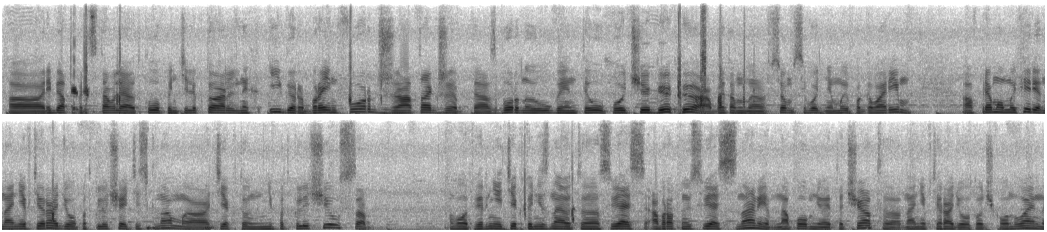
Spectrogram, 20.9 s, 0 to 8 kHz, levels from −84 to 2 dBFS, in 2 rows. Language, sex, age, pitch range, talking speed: Russian, male, 30-49, 115-150 Hz, 135 wpm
